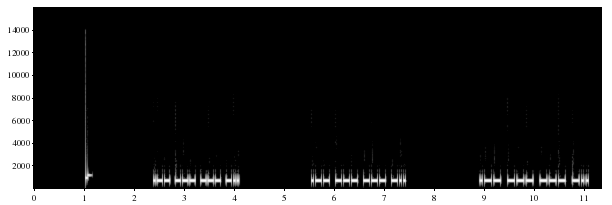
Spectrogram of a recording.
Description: Morse code, heard as a keyed tone, about 30 wpm, 700 Hz. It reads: WOOD WOOD WOOD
